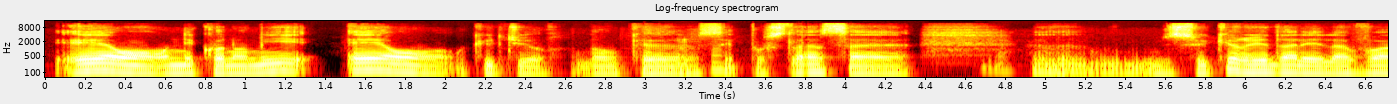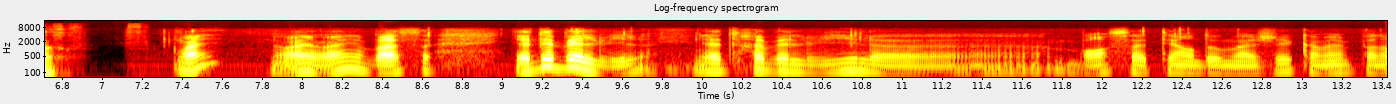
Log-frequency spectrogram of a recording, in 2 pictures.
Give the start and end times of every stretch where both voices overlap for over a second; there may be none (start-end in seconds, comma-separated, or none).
none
